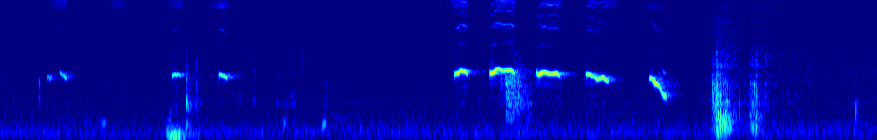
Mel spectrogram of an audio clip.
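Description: A young puppy whimpering in short, high-pitched squeaks: a few scattered ones at first, then a quick run of about five, the last sliding down in pitch. It is distress while ticks are being picked from its ear.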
